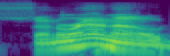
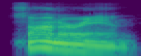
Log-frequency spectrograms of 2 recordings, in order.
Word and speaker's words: Sonoran: And something called a Sonorano dog. I I looked it up on how to say it and then I missed it. Sonar Sonoran. Sonuran. Sonaran. Yeah, that's it.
